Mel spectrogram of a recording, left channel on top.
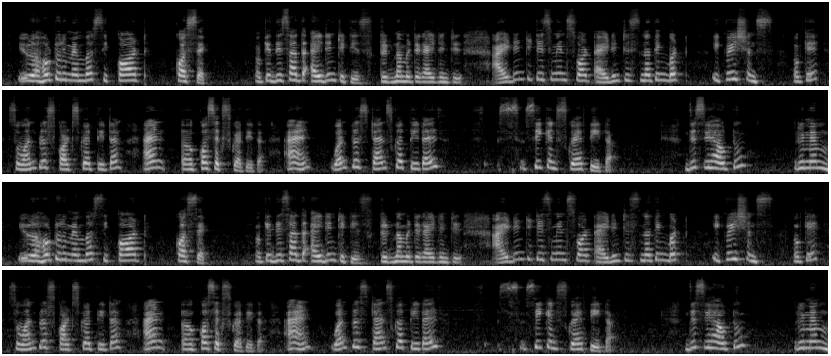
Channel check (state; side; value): normal; both; correlation 0.34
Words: you know how to remember. See, cot, cosec. Okay, these are the identities, trigonometric identity. Identities means what? Identities is nothing but equations. Okay, so 1 plus cot square theta and cosec square theta, and 1 plus tan square theta is secant square theta. This you have to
